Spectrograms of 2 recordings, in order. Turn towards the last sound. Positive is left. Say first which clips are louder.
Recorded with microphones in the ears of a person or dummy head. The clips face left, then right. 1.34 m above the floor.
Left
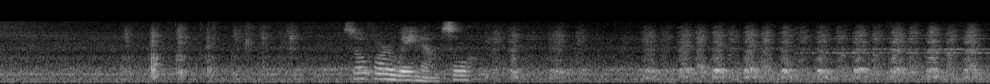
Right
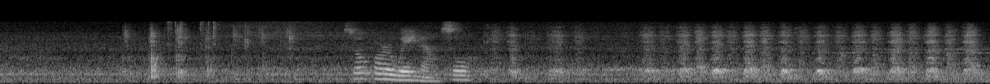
# right 1 dB
turn(degrees=-45)  # may be behind; listen again after turning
